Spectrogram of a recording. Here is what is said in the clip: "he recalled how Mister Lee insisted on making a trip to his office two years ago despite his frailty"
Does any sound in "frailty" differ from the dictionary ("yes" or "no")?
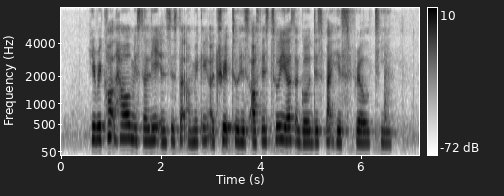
no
